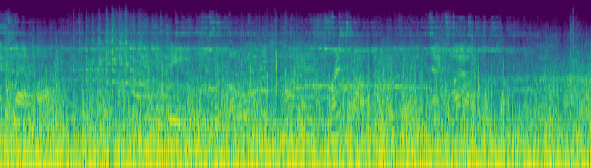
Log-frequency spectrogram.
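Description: Wind rushes loudly past a bicycle rider at speed.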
